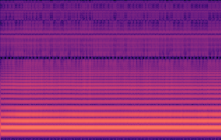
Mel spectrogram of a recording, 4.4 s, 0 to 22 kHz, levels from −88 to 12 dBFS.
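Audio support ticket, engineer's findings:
Imaging from sample-and-hold upsampling, throughout the music. Metallic fizz at about -17 dB. First image spans 4 to 8 kHz. Samples repeated from 8 kHz to 44.1 kHz without an anti-imaging filter.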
